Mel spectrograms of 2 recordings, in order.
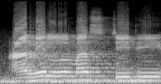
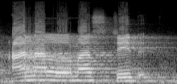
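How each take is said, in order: First: An is linked to the noun with an i vowel. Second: An is linked to the noun with an a vowel. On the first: The speaker calls it right. "untuk an kasroh" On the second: The speaker calls it wrong. "Nah ini salah, bukan anal masjid"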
